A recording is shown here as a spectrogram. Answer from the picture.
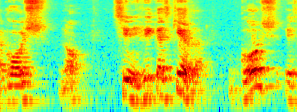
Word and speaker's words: gauche: Gauche, que se describe literalmente gauche, pero se pronuncia gauche, ¿no?, significa izquierda.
